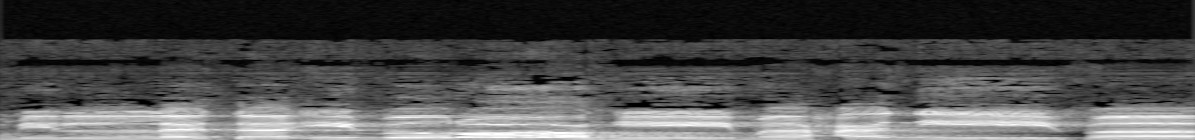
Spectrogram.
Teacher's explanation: Fan bila waqaf menjadi fa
